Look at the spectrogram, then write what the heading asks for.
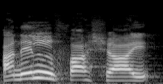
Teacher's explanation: ان کے نون ساکن کو زیر دے کے ملائیں گے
